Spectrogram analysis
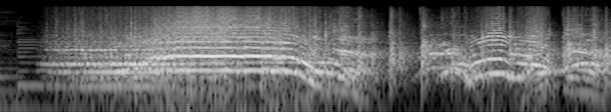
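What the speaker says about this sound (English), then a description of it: "They can't hear us over the roar of the crowd." A loud crowd roars and shouts in a sustained, swelling chorus that peaks, then breaks into scattered cheers and whoops, with voices talking under the noise.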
